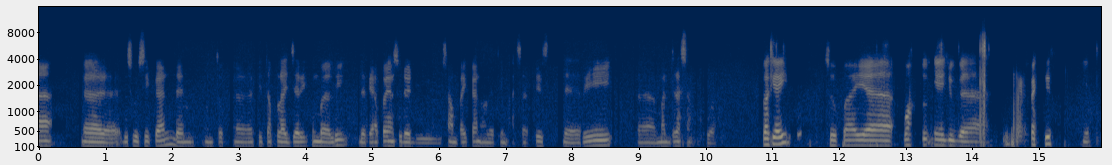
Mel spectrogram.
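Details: Adult male speaker; normal voice.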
